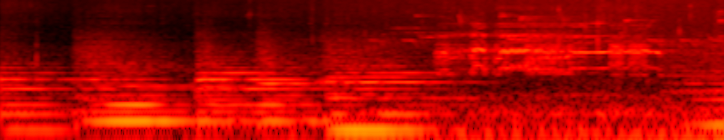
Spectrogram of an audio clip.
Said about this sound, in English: Gawain was up at the first crow of the rooster.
